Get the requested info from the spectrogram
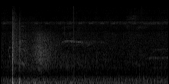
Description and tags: a short firework boom with some ambient tone
explosion, boom, firework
